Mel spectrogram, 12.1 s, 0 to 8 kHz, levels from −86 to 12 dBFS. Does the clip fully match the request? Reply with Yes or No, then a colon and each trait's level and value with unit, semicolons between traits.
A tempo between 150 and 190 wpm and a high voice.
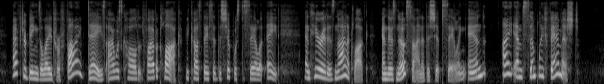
No: average, 200 wpm; high, 235 Hz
